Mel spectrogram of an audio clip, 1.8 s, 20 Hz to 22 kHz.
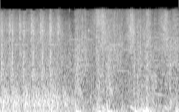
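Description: A Mac-10 fires in Counter-Strike on the Train map during a FaZe vs Fnatic match, a rapid rattling automatic burst repeating close and loud with little pause.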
